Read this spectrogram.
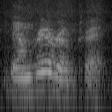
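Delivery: ordinary delivery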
